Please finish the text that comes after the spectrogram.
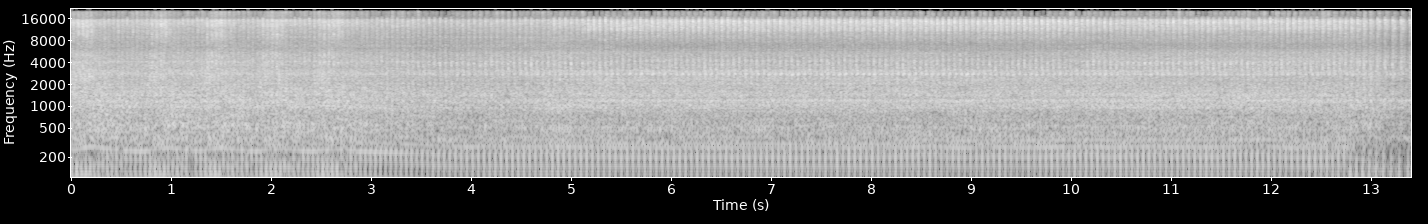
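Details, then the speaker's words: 1975 Murphy's 20-inch push mower with an old 3 hp Briggs and Stratton engine, first run after long storage in a shed: even, steady putter with no misses or knocks, then winds down at the end. "I got to say she don't sound too bad sitting here running motor does sound really good I I'll say that so yeah I'm I'm quite impressed"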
